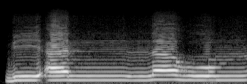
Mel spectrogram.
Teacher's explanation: Dzalika bi annahum, nun sabdu wajibul gunnah dengungkan 2 harakat.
